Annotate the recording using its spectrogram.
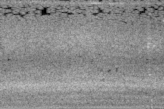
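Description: A diesel generator engine hums steadily.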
